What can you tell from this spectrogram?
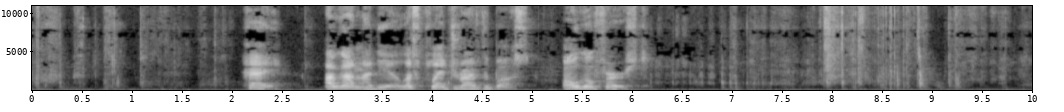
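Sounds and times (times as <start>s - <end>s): paper page turning: 0.0s - 2.0s, 6.2s - 10.0s.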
